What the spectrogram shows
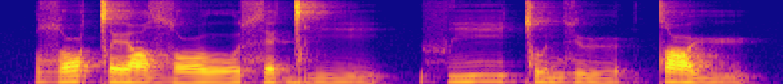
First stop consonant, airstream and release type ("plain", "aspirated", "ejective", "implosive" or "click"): click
